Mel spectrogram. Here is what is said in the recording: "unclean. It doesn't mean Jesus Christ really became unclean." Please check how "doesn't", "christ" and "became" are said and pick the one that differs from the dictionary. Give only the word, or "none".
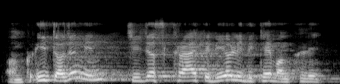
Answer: christ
